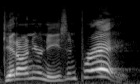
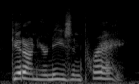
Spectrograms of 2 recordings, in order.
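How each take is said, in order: First: Higher, stronger, pressing down on pray; firm command. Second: Dropped soft, almost to a hush; hushed command. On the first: Preacher urges judging church members to pray, firm and raised. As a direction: ring it out as a firm order. Louder repeat of same line. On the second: Quiet then louder repetition. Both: Acted.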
